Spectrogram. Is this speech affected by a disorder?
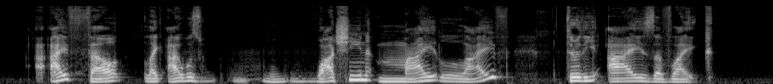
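Yes: stutter; adult stutter, noticed at work and by ex-fiance; here prolonged sounds, blocks.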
